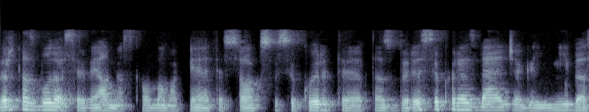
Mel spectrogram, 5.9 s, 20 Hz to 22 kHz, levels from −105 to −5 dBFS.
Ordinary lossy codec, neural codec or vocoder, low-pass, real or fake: MP3, 48 kbps; none; 7.2 kHz; real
